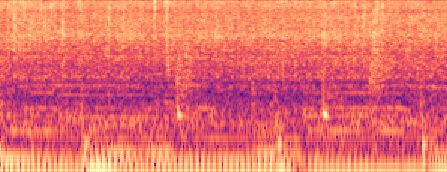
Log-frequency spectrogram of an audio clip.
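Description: Deli bacon renders in a pan with a dense, steady sizzle and crackle that fills the whole stretch evenly, close and alone, with a few faint scrapes.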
